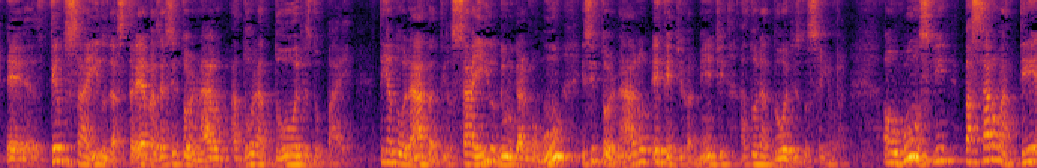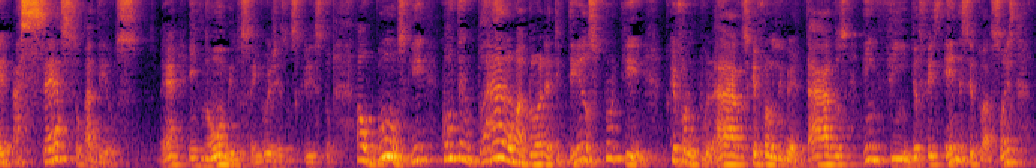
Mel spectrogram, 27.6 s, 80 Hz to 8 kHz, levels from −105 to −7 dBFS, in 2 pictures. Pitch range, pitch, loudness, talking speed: 150-220 Hz, 170 Hz, -31 LUFS, 130 wpm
